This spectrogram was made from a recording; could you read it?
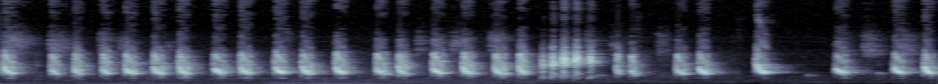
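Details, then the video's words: Male sooty-headed bulbul singing loudly in the morning: a fast, steady run of short, harsh chattering "cuk" notes, several per second, with a brief higher trill in the middle and a few pauses near the end. "Terapi Burung Trucuk Gacor"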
